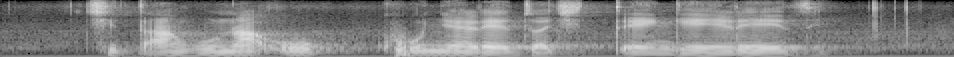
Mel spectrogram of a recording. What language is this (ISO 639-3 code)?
ven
